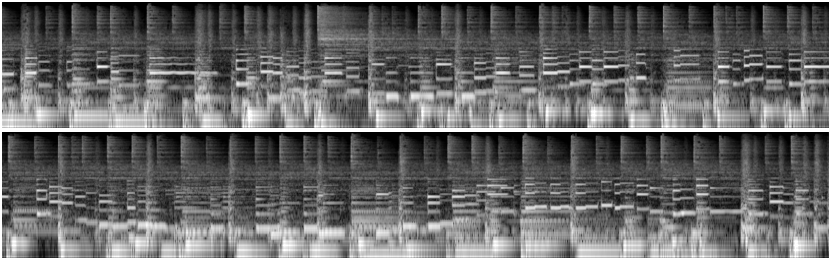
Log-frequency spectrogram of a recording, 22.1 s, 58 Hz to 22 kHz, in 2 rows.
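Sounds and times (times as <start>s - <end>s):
bass line: 0.0s - 22.0s
drum kit: 0.0s - 22.0s
guitar: 16.0s - 22.0s.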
